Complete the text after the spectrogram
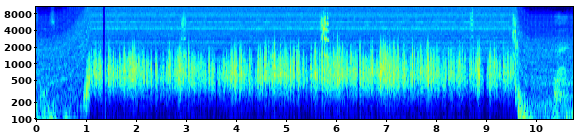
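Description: A makeup brush scratches softly against skin.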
